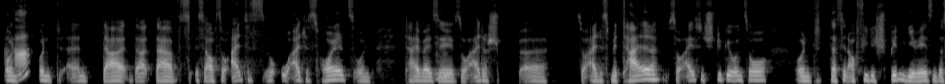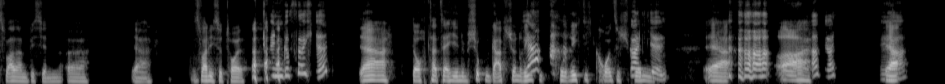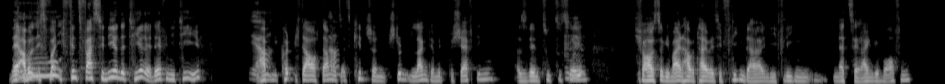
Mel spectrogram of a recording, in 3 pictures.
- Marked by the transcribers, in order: laugh; chuckle; giggle; disgusted: "oh"
- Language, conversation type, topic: German, podcast, Was war dein liebstes Spiel als Kind und warum?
